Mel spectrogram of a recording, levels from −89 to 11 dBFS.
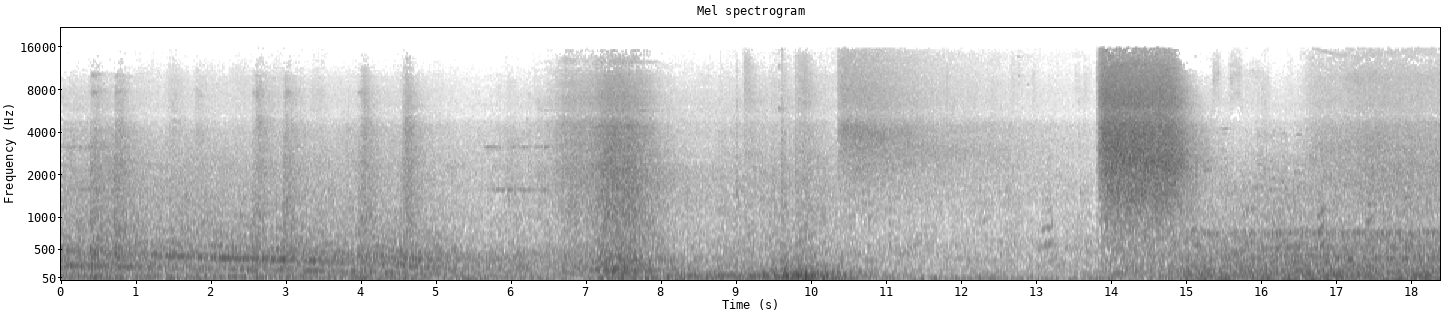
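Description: No technical faults can be heard anywhere in this audio.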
